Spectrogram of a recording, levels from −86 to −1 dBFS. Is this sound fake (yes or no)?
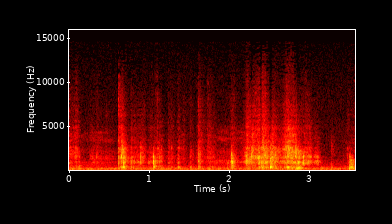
no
